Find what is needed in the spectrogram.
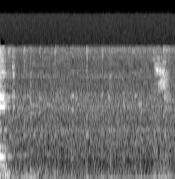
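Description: A steady low hum with faint hiss under it, in a pause between spoken words; the tail of a word is heard at the very start.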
